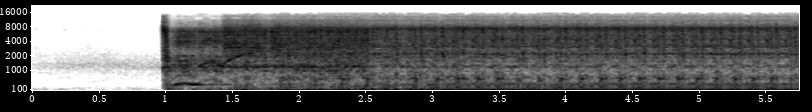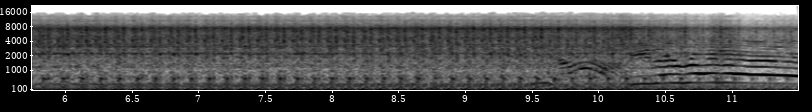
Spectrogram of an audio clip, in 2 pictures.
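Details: Old hybrid Ford F350 bumpside truck that sat since the late 90s/early 2000s, cold-weather start on a temporary jerry-can fuel feed: fires straight away and settles into a steady, even, quick idle; normal idle.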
